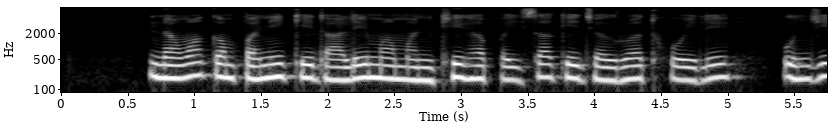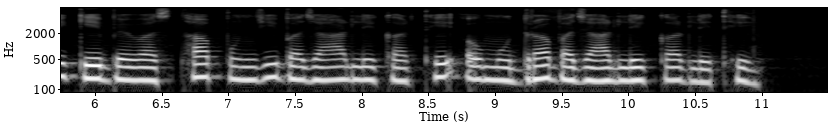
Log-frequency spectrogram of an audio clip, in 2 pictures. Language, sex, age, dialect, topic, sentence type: Chhattisgarhi, female, 18-24, Western/Budati/Khatahi, banking, statement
